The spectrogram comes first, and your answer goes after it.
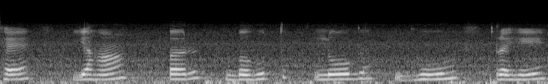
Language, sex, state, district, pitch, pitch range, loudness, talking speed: Hindi, female, Haryana, Charkhi Dadri, 235 Hz, 230-250 Hz, -16 LUFS, 75 wpm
